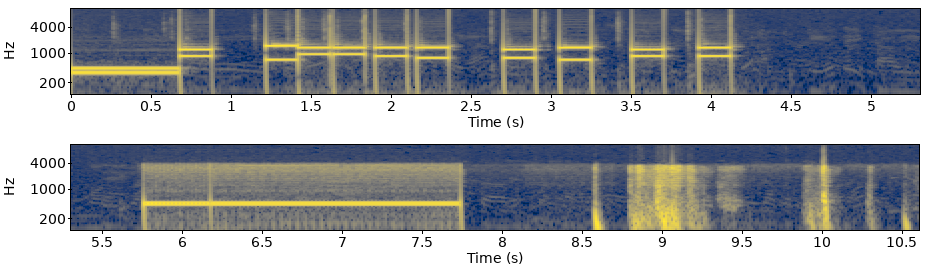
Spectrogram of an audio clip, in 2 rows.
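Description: A brief dial tone gives way to a quick string of about eleven touch-tone beeps as a morning radio show at station K92.3 places a call. After a pause comes one long ringback tone, then clattering handling noises as the line picks up.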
